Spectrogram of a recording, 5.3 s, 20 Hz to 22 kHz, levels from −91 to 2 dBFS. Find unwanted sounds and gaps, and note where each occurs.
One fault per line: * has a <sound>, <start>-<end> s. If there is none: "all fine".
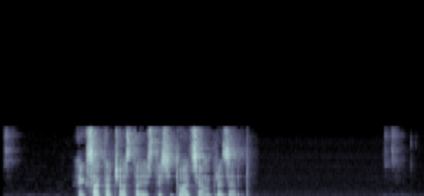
all fine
